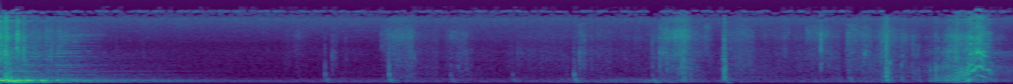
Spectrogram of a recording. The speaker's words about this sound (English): We also then get an incredible zip sound effect where she undoes a zip, but the echo of that zip is incredible.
